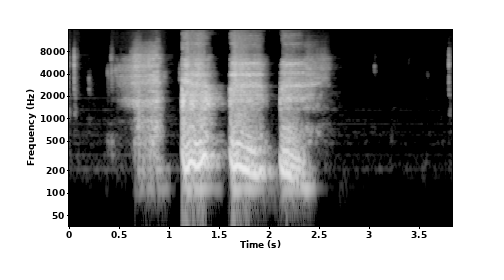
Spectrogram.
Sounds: Throat clearing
